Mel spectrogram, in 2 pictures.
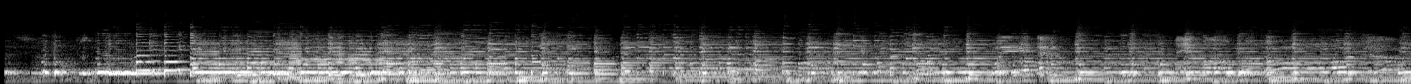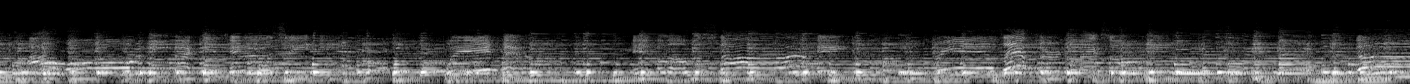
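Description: Acoustic bluegrass band of banjo, mandolin, fiddle, acoustic guitar and upright bass playing an instrumental introduction in steady time. The bass and full rhythm come in about two seconds in.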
